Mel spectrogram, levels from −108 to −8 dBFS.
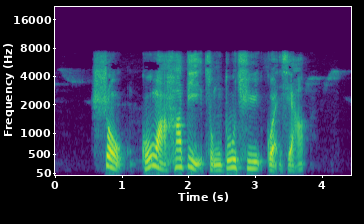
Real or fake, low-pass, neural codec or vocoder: real; 7.2 kHz; none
